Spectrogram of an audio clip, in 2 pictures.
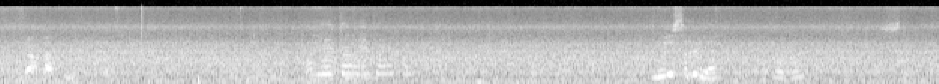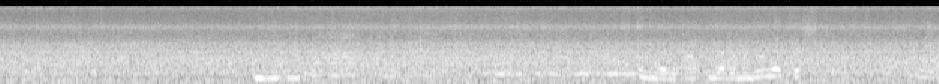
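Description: A swarm of bees buzzes steadily close by.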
